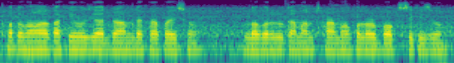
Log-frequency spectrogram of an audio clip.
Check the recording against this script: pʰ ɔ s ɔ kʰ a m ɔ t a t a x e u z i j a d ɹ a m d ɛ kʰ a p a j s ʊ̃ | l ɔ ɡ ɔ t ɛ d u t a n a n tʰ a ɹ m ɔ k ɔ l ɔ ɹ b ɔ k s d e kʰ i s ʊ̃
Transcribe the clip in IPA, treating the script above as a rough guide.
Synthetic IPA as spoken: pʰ ɔ t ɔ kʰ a n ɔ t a t a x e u z i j a d ɹ a m d ɛ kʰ a p a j s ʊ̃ | l ɔ ɡ ɔ t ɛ d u t a m a n tʰ a ɹ m ɔ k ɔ l ɔ ɹ b ɔ k s d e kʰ i s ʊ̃

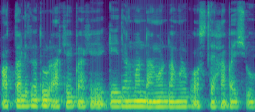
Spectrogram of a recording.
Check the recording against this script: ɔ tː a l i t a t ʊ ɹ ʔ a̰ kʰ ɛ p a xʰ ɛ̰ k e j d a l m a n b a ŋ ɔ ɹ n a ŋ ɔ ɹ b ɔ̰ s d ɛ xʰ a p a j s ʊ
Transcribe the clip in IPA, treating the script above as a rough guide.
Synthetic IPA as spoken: ɔ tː a l i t a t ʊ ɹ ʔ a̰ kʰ ɛ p a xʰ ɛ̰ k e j d a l m a n d a ŋ ɔ ɹ d a ŋ ɔ ɹ b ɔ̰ s d ɛ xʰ a p a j s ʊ

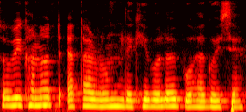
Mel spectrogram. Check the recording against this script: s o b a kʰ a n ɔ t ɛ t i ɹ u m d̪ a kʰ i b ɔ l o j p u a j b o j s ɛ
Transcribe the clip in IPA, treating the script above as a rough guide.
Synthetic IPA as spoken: s o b i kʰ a n ɔ t ɛ t a ɹ u m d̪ e kʰ i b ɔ l o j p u a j ɡ o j s ɛ

